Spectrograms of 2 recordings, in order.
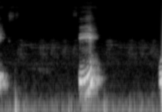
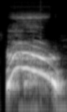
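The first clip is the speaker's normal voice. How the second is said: delighted oh; 13 semitones higher than usual. Real, not acted. Teacher exclaims after presentation.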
